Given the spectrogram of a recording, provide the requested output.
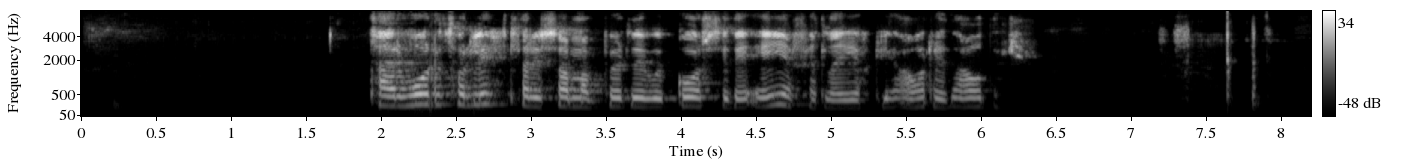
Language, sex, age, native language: Icelandic, female, 40-49, Icelandic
